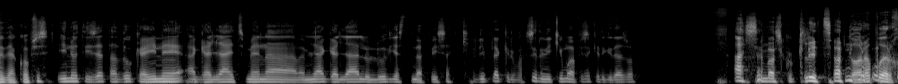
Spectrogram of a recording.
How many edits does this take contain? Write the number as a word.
one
